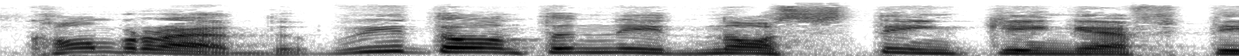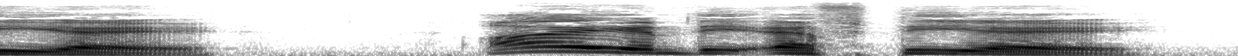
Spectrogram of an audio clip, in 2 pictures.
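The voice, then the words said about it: Bad put-on Russian accent. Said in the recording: “my bad Russian accent. ... Bad emphasis on bad. ... All your accents start to sound the same after a while.”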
